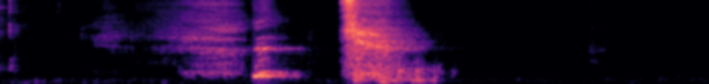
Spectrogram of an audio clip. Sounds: Sneeze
